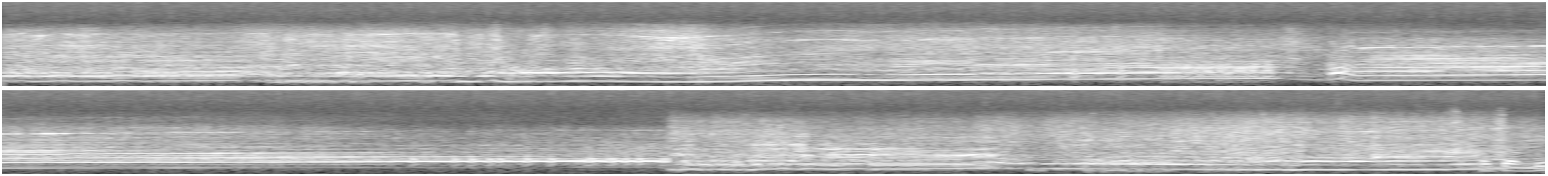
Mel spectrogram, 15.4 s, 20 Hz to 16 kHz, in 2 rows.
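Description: Hill climb race car at Shelsley Walsh in 1997, an FIA Challenge event, accelerating at full throttle, its engine note climbing steadily and loud through gear changes, with a brief dip around a shift before pulling hard again.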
